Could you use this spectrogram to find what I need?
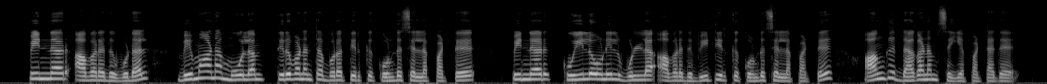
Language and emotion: Tamil, neutral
